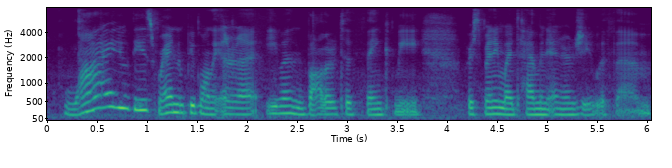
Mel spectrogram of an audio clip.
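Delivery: ordinary talk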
